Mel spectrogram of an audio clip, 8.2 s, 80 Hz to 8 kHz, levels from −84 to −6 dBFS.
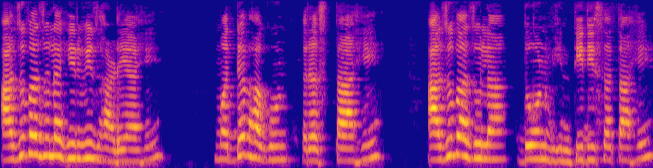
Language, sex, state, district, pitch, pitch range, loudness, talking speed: Marathi, female, Maharashtra, Sindhudurg, 235 Hz, 220-265 Hz, -20 LUFS, 95 wpm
